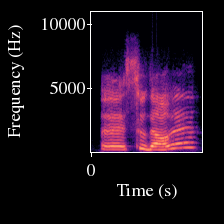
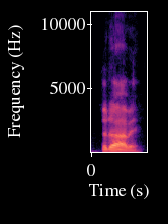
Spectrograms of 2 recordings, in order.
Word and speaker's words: Sodabe: How do you say your name? Sudave? Sodabe. Yes.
